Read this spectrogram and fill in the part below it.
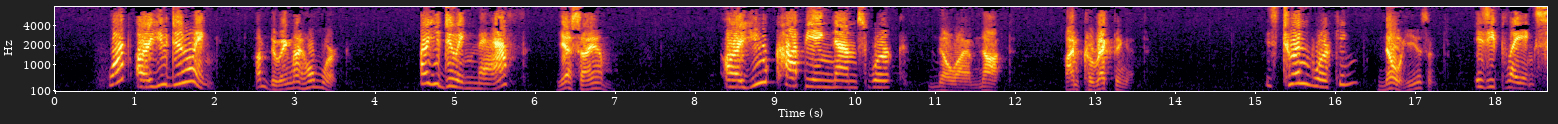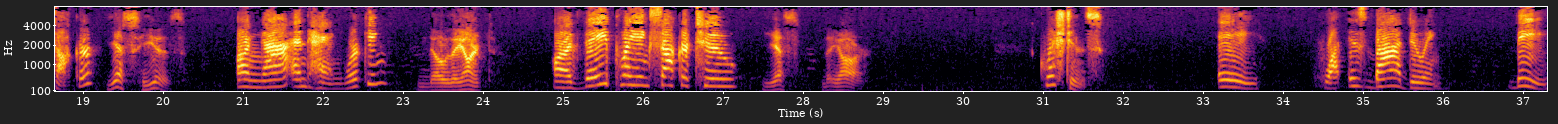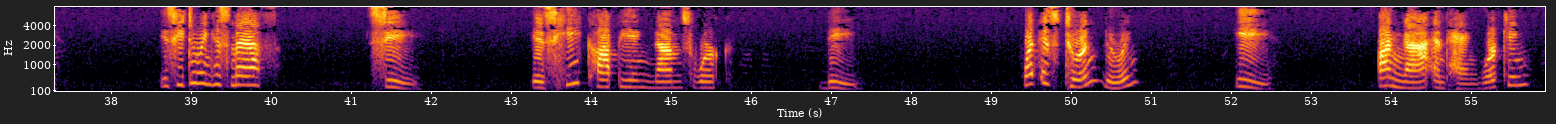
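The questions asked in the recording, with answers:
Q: Is he doing his math?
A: Yes, he is.

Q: Is he copying Nam's work?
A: No, he isn't. He's correcting it.

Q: What is Turin doing?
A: He is playing soccer.

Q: Are Nga and Hang working?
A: No, they aren't.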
